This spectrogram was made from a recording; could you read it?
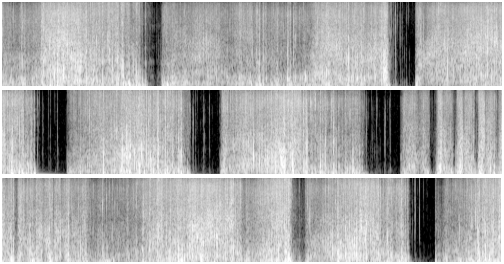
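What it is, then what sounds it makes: Stainless steel scouring pad. Fingertips press, squeeze and rub a palm-sized coiled stainless-steel wire scouring pad against taped bubble wrap, recorded close up on an earphone mic. Long bursts of dense, bright crinkling and scratchy crackle fill the whole range, broken by several short silent pauses between strokes.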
